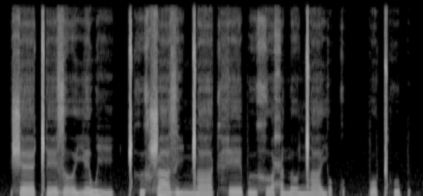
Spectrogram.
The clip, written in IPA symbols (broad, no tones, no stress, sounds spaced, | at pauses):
ʃ ɛː ǁ eː z ɤː j e w iː | ǁʰ ɯ x ʂ aː z iː ŋ͡ǁ aː k h eː p ɯ x ɤ ħ ɯ n ɤ ŋ͡ǁ aː j o k | p o ǁʰ u p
